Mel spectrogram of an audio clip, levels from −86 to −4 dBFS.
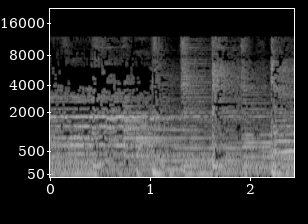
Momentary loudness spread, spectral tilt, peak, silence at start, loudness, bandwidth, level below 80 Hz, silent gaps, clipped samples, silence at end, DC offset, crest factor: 3 LU; -4 dB/octave; -16 dBFS; 0 s; -31 LUFS; 12 kHz; -40 dBFS; none; under 0.1%; 0 s; under 0.1%; 16 dB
